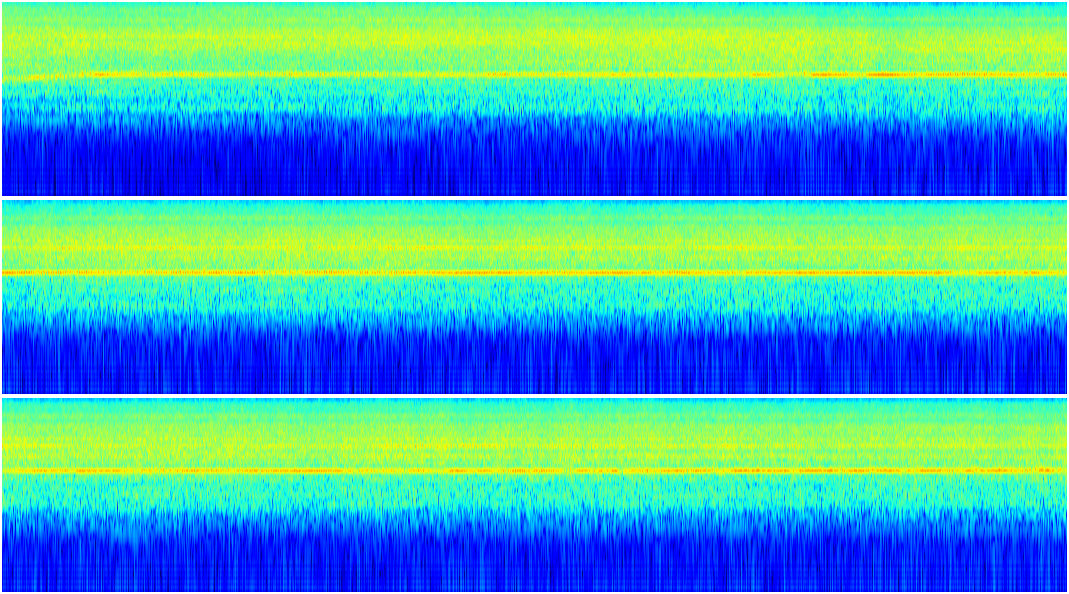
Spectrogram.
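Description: Tilting vacuum mixing machine running its blending agitator and high-speed homogenizer. A high whine rises and levels off at full speed about a second in, then holds steady over a loud steady machine noise. A second, higher whine joins around ten seconds in.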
